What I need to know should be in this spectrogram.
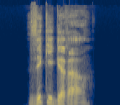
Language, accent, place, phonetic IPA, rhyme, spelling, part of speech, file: German, Germany, Berlin, [ˈzɪkɪɡəʁɐ], -ɪkɪɡəʁɐ, sickigerer, adjective, De-sickigerer.ogg
- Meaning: inflection of sickig: 1. strong/mixed nominative masculine singular comparative degree 2. strong genitive/dative feminine singular comparative degree 3. strong genitive plural comparative degree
